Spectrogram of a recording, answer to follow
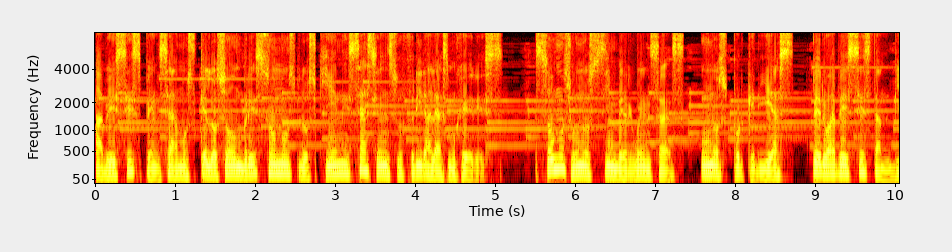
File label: vocalizer expressive high 22khz; juan premium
